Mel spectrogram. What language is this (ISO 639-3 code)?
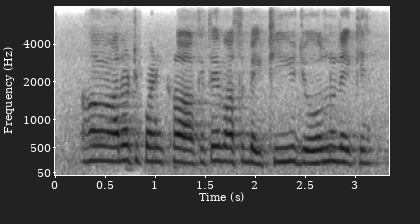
pan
